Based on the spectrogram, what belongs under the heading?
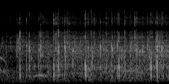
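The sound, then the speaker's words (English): A church audience breaks into applause, clapping for the overturning of Roe v. Wade: a dense and steady patter of many hands clapping at moderate volume, with faint voices mixed in beneath the claps. “Absolutely, that is something that we can clap for, something that we can rejoice in.”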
